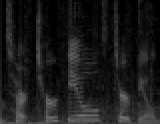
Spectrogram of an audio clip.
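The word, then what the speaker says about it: Turffield: The geoglyphs that are in Turfield, that's how you pronounce that, Turfield town.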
